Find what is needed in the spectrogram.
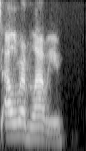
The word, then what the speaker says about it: Alramlawi: It's Alramlawi.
